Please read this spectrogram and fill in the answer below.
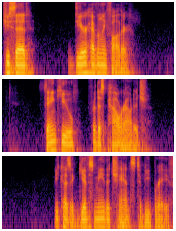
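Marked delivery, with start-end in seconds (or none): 1.4-10.3 choking up, holding back tears, quieter. Retelling a five-year-old daughter's prayer, holding back tears. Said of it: "I'm gonna try not to cry".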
